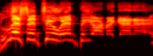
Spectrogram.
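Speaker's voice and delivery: mock full-lungs yelling, pitched very high. Retelling a man with a boom box promoting the podcast, retelling a top-of-lungs yell. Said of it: "yelling at the top of his lungs".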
